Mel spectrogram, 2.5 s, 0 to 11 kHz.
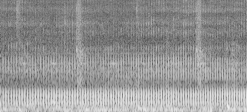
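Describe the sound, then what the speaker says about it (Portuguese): A Honda CB300 motorcycle engine runs loud and close with an uneven, rough note and intermittent clattering, cutting out and catching again from a fuel problem, with no talking. "A moto aí tá apagando e funcionando, apagando e funcionando, tá do combustível."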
